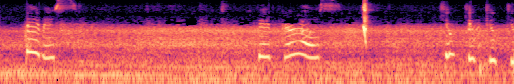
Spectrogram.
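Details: A pet sun conure, female, the only one of three that talks, gives short, high, speech-like syllables with bending pitch and a sharp click partway through.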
